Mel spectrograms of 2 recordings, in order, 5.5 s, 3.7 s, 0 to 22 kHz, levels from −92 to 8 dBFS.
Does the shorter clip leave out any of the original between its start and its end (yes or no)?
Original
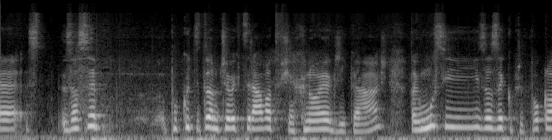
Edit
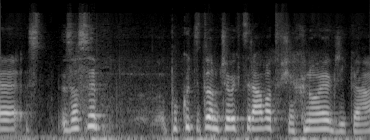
no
